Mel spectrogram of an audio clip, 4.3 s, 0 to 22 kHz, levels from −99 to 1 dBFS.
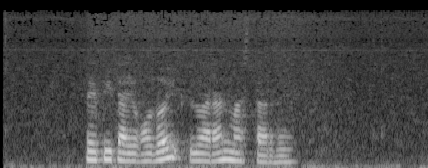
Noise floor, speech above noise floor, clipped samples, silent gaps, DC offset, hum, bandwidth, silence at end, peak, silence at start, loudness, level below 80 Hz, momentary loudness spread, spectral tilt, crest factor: -51 dBFS; 28 dB; under 0.1%; none; under 0.1%; none; 16.5 kHz; 0.9 s; -8 dBFS; 0.3 s; -24 LUFS; -52 dBFS; 11 LU; -7.5 dB/octave; 18 dB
